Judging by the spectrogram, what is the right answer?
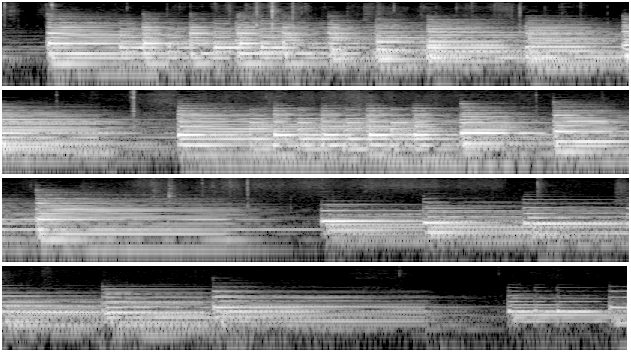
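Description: Solo piano music: slow phrases of struck chords and notes, each ringing out and fading before the next phrase begins.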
